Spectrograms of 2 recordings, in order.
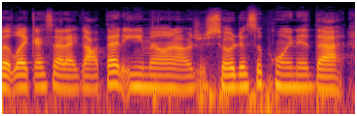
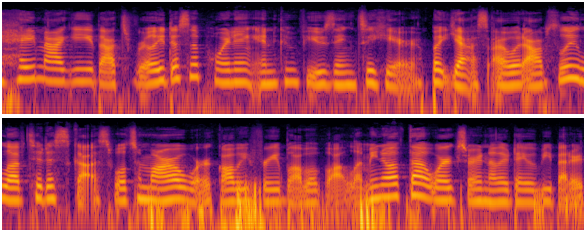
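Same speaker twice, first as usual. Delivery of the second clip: plain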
